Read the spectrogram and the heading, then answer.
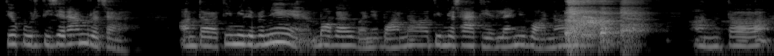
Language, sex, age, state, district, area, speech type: Nepali, male, 60+, West Bengal, Kalimpong, rural, spontaneous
